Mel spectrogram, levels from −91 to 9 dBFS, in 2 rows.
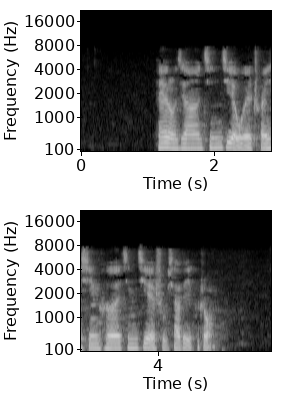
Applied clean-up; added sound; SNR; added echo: none; none; none; none.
